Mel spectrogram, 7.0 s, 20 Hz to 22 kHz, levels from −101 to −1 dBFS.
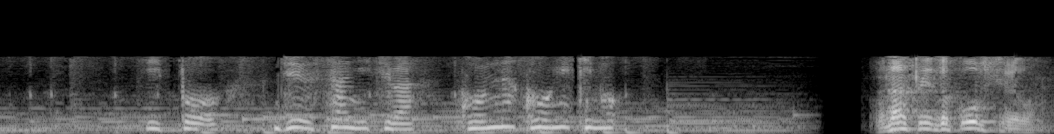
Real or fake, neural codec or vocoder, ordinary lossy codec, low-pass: real; none; AAC, 16 kbps; 7.2 kHz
